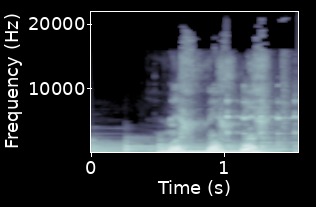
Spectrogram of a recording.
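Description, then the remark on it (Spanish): Camote the dog, of a Peruvian early-education children's programme, gives three short, evenly spaced barks, fairly loud, over a steady, sustained musical backdrop, with no one speaking. “Yo soy el perro Camote.”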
